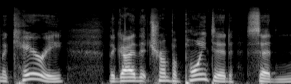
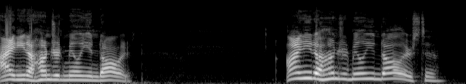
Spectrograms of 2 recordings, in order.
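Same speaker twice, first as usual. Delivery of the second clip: put-on, frantic, higher-pitched politician voice; 5 semitones higher than usual. Mocking a politician who would lose her mind: imitating Debbie Wasserman Schultz freaking out. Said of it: "She'd lose her mind".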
